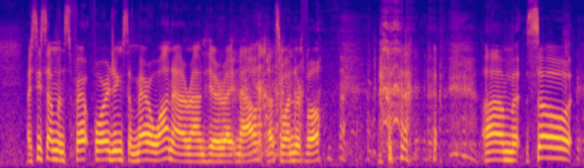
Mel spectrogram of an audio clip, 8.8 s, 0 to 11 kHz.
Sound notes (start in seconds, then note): 6.9 laughter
